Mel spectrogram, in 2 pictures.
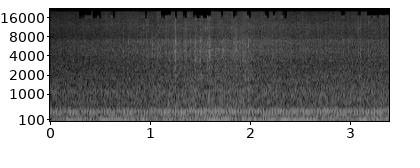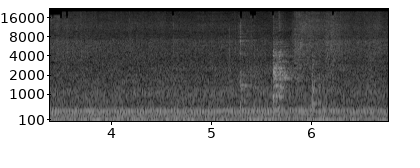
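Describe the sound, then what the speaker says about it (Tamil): Spice powders are stirred and sautéed in a pan for egg rice, a steady low sizzle with repeated scraping stir strokes and a steady hum underneath, close and continuous. "நல்லா பொடியெல்லாம் சேர்த்து வசக்கியாச்சு"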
